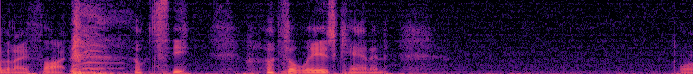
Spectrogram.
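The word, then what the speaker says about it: lascannon: That's actually more than I thought with the laser cannon. Or las cannon. Not really sure. For me, it's laser cannon, truncated to laser cannon. But I hear a lot of people pronounce it las cannon.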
